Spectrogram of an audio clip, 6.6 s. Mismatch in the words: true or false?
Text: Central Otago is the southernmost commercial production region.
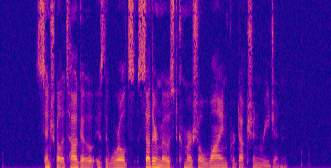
true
